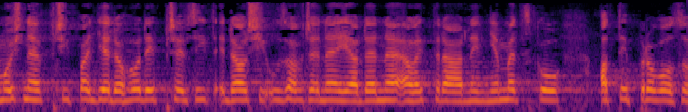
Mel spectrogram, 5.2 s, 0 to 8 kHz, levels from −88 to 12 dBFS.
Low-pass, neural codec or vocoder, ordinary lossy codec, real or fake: 7.2 kHz; none; MP3, 32 kbps; real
